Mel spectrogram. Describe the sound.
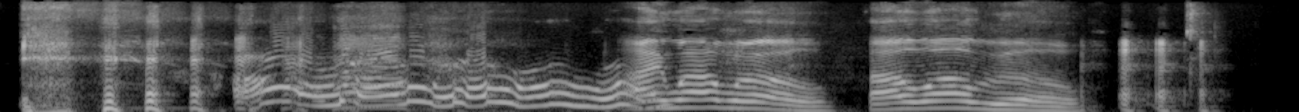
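A person pronouncing 'Aumaumau' in a way that mimics a dog trying to talk: a few quick yips, then long, warbling, howl-like vocal syllables that rise and fall in pitch, finishing with short sharp yelps. Fairly loud.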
